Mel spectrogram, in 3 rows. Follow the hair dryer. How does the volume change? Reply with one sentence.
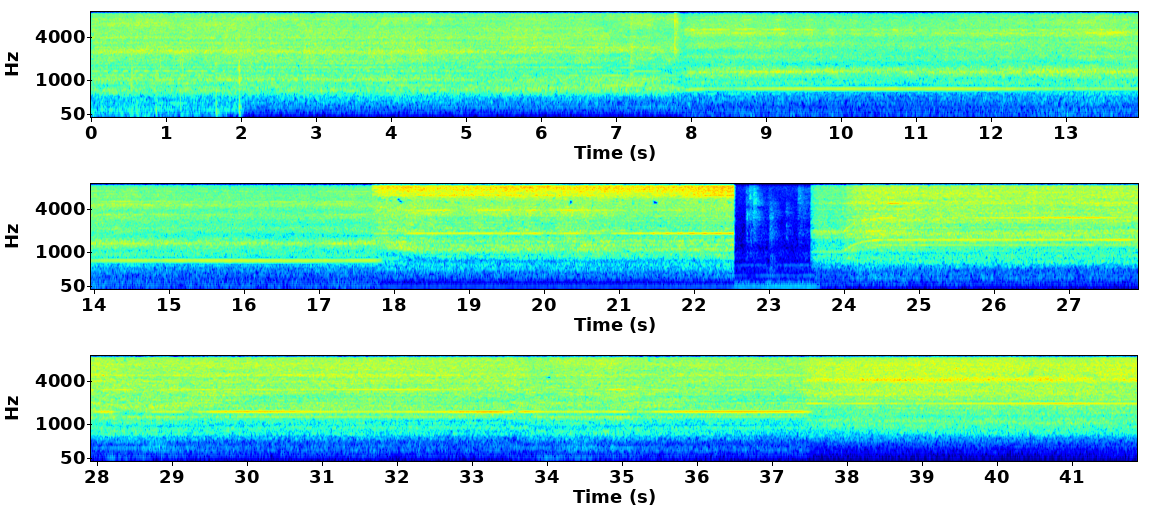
The loudness of the hair dryer stays about the same.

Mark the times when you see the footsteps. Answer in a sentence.
The footsteps can be heard from 0.0 to 2.0 s.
